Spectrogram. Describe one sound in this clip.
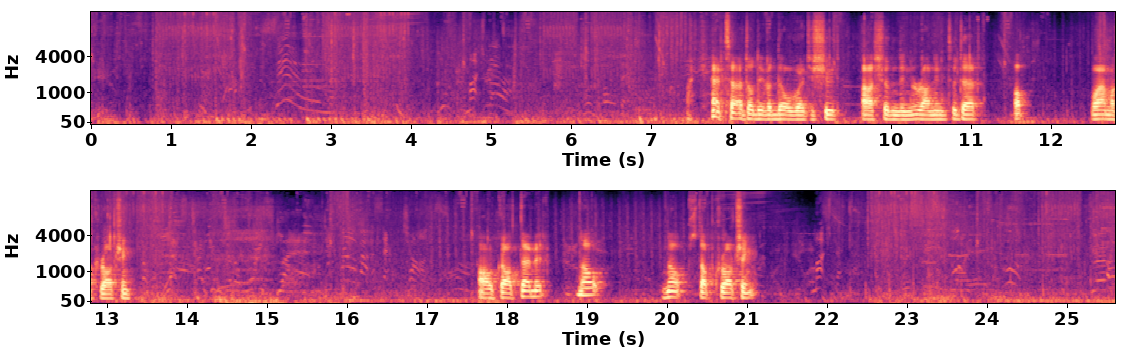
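Rapid laser pistol shots fire in bursts.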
